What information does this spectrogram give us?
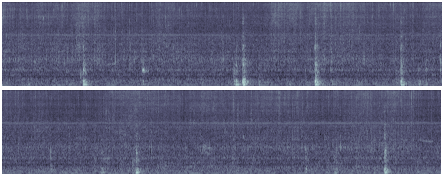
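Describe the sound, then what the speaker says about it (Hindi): Mutton pieces, both bone-in and boneless, frying with masala in a pan for Pakistani-style nihari: a steady, even sizzle with occasional sharp clinks of stirring scattered through. "साथ हमारा मसाला फ्राई हो जाएगा, साथ हमारा गोश्त।"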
